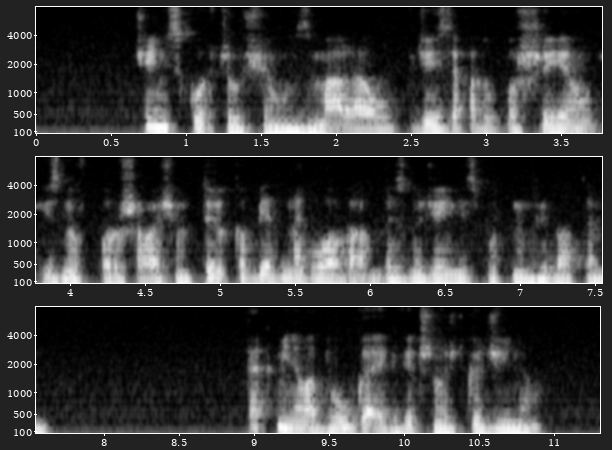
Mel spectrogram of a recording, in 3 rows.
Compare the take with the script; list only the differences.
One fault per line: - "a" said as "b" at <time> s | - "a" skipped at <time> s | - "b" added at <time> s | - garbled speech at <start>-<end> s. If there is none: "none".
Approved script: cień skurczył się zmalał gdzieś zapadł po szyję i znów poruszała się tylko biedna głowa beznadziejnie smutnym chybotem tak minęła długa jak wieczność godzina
none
